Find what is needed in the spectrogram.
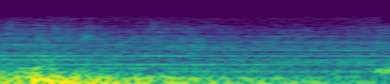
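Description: Steady low rumble of wind buffeting an outdoor microphone.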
